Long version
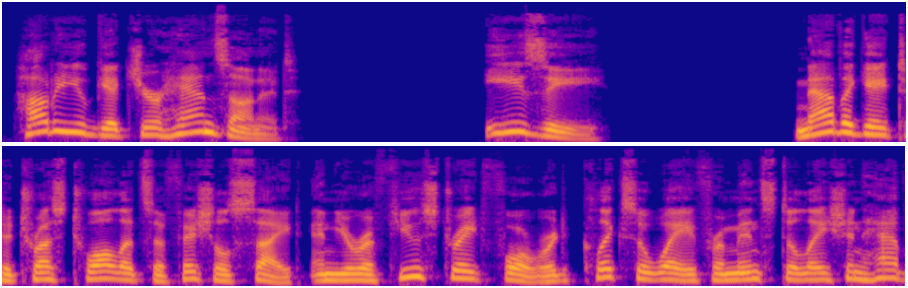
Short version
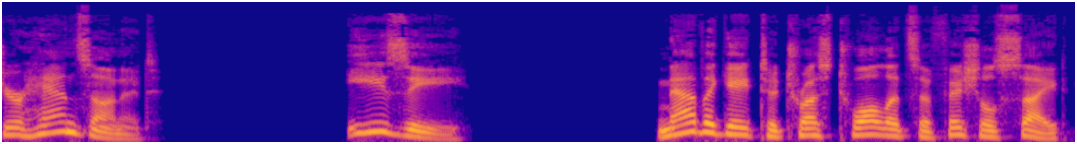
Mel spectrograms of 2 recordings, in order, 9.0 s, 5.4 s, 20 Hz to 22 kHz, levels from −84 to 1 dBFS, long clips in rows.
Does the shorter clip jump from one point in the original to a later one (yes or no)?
no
